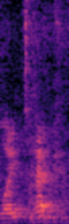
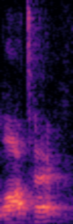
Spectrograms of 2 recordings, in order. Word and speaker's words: LaTeX: I pronounce it is light tech there's no there's no X there the standard being set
